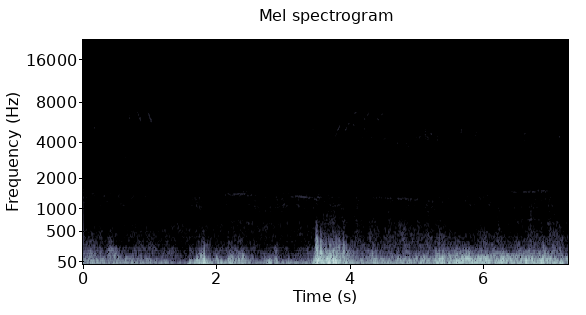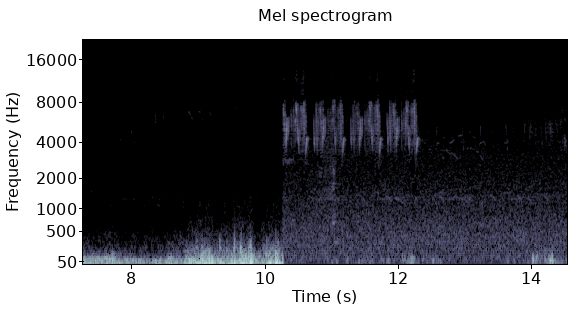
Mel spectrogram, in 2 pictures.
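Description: Wind buffeting the microphone in irregular low gusts, with faint bird chirps above it. About ten seconds in the wind noise drops away abruptly and a loud burst of high, rapid chirping lasts about two seconds, then a quieter outdoor background.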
